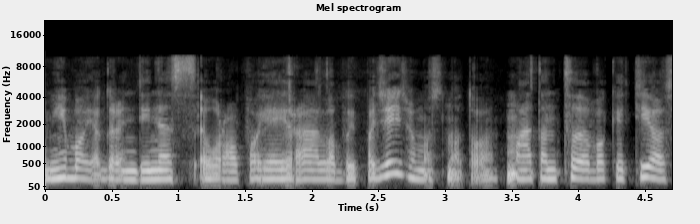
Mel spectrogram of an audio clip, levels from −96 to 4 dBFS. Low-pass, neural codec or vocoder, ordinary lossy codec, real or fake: 9.9 kHz; vocoder, 22.05 kHz, 80 mel bands, WaveNeXt; AAC, 48 kbps; fake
